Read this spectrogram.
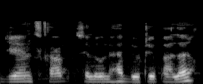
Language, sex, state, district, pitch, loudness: Hindi, male, Bihar, Gaya, 135 Hz, -24 LUFS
